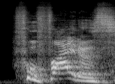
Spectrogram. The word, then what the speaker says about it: Foo Fighters: he asked us if the accent was on foo or fighters and we know who he is like of course we know how he speaks and we said the accent is on fighters actually so he because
